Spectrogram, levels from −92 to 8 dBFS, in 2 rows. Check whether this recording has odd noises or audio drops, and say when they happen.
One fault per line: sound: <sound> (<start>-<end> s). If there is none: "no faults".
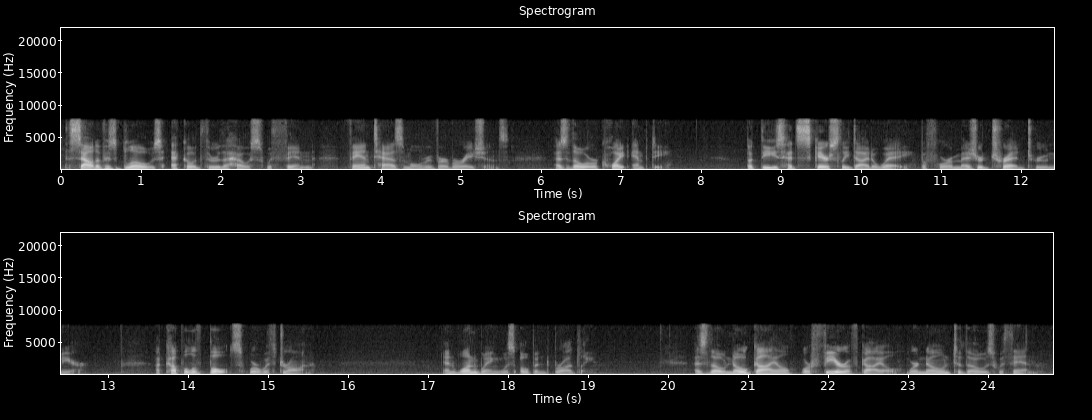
no faults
